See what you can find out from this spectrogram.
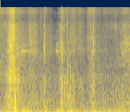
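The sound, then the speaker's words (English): Playing cards being dealt, a handful of quick, crisp snaps and flicks in an uneven rhythm over a soft background. “Dealing cards, dealing.”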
